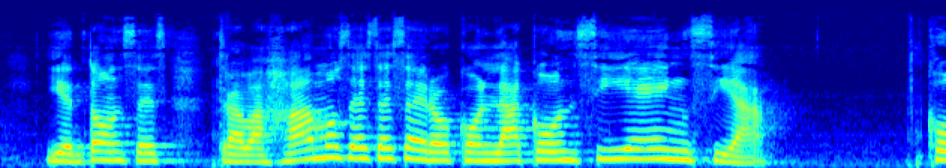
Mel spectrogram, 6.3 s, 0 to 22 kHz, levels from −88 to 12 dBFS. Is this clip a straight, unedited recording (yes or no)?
yes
